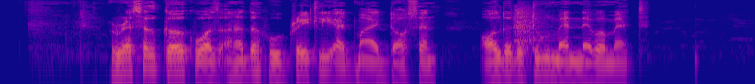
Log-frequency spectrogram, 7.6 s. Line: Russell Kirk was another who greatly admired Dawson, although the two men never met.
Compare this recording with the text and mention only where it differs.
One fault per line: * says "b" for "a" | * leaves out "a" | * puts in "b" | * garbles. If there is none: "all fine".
all fine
